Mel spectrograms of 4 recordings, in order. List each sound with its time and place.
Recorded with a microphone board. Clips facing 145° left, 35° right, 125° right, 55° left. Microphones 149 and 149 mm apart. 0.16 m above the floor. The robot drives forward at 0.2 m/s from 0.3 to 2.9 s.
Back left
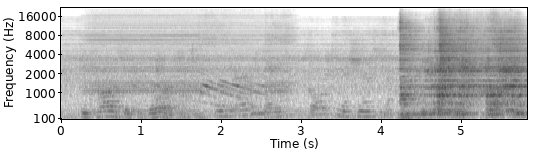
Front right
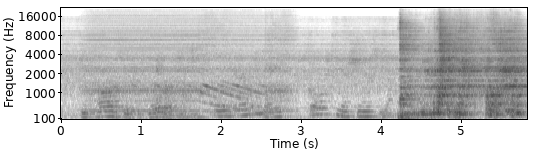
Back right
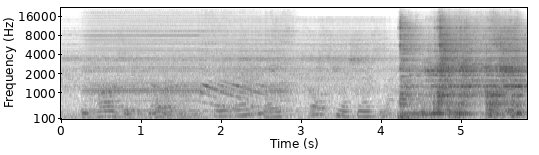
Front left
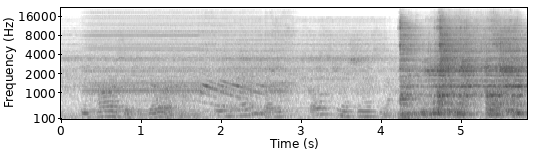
0.2 s a man speaking: 80° right, 2.5 m; by 1.8 s 90° right, 2.5 m
1.9 s a woman speaking: 65° right, 1.3 m; by 4.1 s 75° right, 1.3 m
4.2 s a toilet flushing: 65° right, 1.0 m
